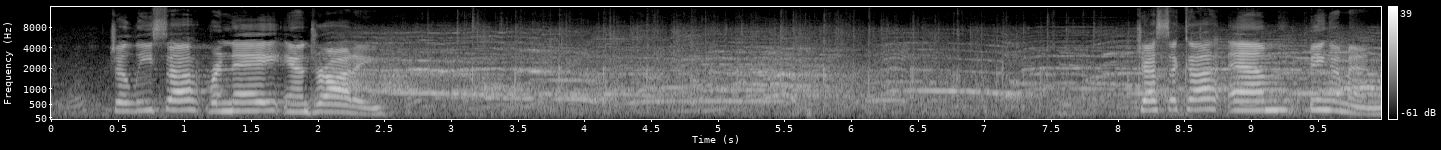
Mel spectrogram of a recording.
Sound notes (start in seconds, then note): 2.8 applause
